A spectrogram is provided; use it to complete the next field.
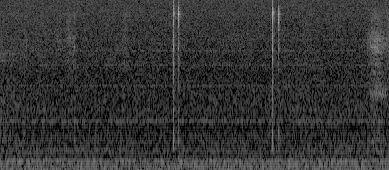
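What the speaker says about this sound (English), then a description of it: "No, I was typing on my keyboard." A computer keyboard is typed on during live algorithmic trading, with two faint, brief pairs of clicks over a steady low hum and hiss and no talk.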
